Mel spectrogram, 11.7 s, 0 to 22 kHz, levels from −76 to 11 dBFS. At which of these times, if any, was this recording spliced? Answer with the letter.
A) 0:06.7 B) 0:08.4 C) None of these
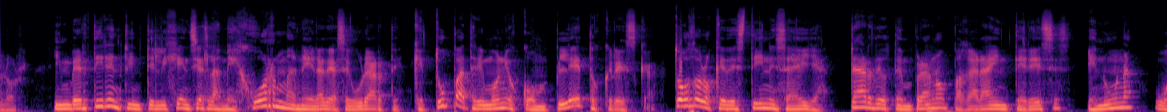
C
